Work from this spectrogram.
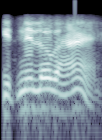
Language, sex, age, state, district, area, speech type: Hindi, male, 60+, Uttar Pradesh, Bhadohi, rural, conversation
